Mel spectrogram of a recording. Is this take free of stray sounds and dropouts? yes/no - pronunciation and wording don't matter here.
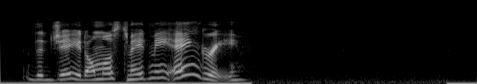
yes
